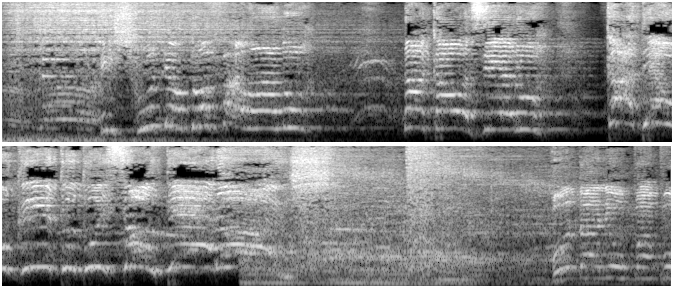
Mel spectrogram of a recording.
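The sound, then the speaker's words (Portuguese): A crowd of single women shrieks and cheers loudly in high-pitched bursts, the screams overlapping and swelling for several seconds with a steady low hum underneath. “Agora eu só quero escutar o gritinho das solteiras.”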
